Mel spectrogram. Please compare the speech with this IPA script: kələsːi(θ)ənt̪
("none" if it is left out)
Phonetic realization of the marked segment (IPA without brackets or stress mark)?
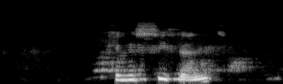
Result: θ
